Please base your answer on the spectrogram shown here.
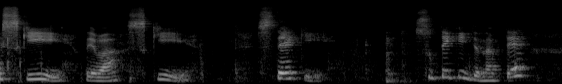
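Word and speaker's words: すてき: At tulad ito, suteki ang sulat, pero ang pronunciation niya ay steki, steki, steki, steki, steki, steki na ichinichiwo.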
